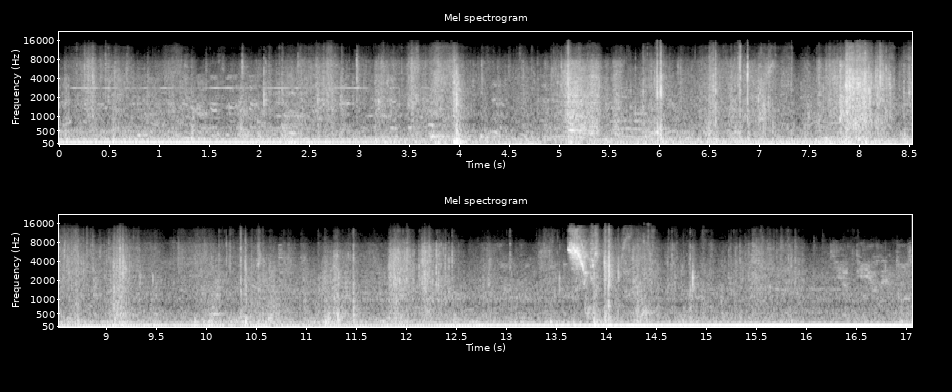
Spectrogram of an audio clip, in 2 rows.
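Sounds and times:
low market hum: 0:00.0 - 0:17.0
short falling squeal: 0:13.6 - 0:14.3.

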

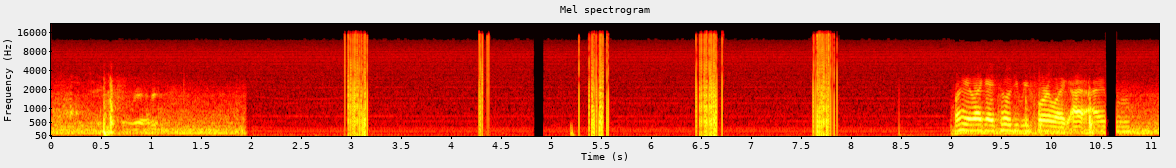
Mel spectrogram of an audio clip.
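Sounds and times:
faint electrical hum: 0:00.0 - 0:11.0
harsh static hiss bursts: 0:02.0 - 0:09.0.

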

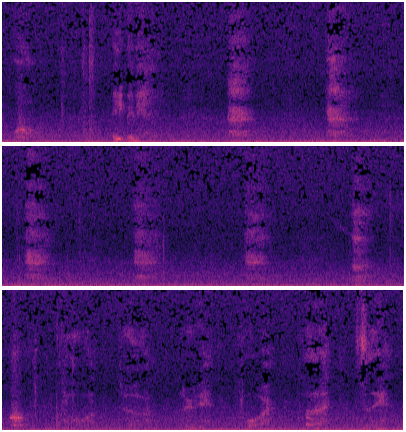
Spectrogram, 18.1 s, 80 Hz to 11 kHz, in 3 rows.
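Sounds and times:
man breathing hard: 0:00.0 - 0:00.9, 0:02.6 - 0:14.7
steady low rumble: 0:00.0 - 0:18.0.

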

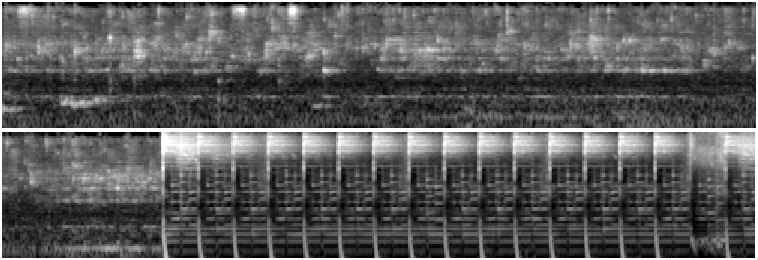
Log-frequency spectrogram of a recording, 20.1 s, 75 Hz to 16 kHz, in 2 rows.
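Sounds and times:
water running from a tap: 0:00.0 - 0:20.0
electronic music with a beat: 0:12.2 - 0:20.0.

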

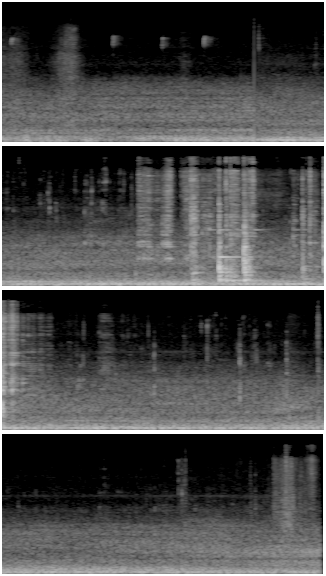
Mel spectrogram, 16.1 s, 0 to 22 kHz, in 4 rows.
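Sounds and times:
steady low rumble: 0:00.0 - 0:05.8, 0:07.4 - 0:16.0
metal bracket clinking and scraping: 0:05.8 - 0:08.7.

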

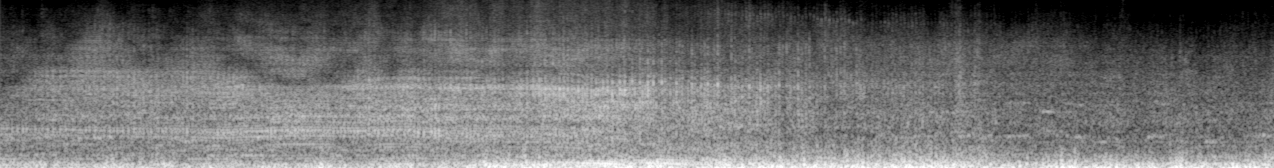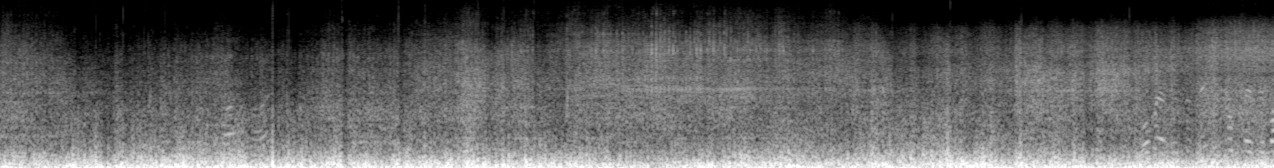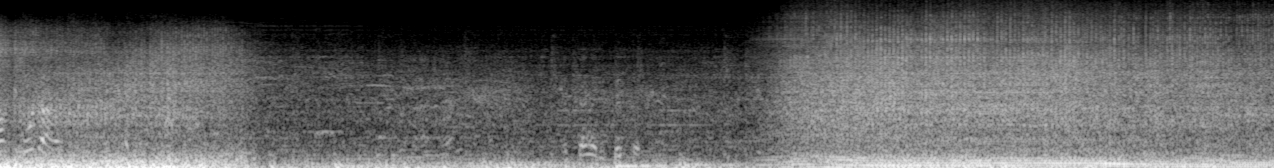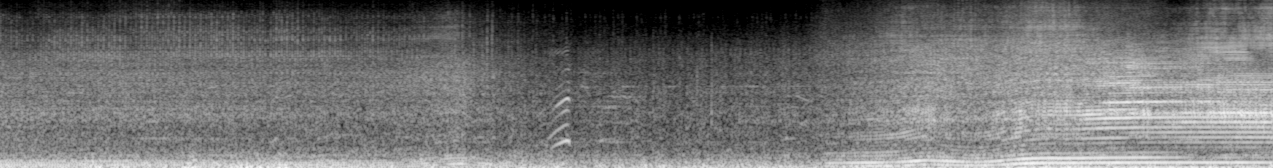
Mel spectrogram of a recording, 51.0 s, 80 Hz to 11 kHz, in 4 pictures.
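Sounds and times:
model plane engine running: 0:00.0 - 0:11.5, 0:33.1 - 0:50.9
low bumps: 0:00.0 - 0:50.9
wind buffeting microphone: 0:00.0 - 0:50.9.

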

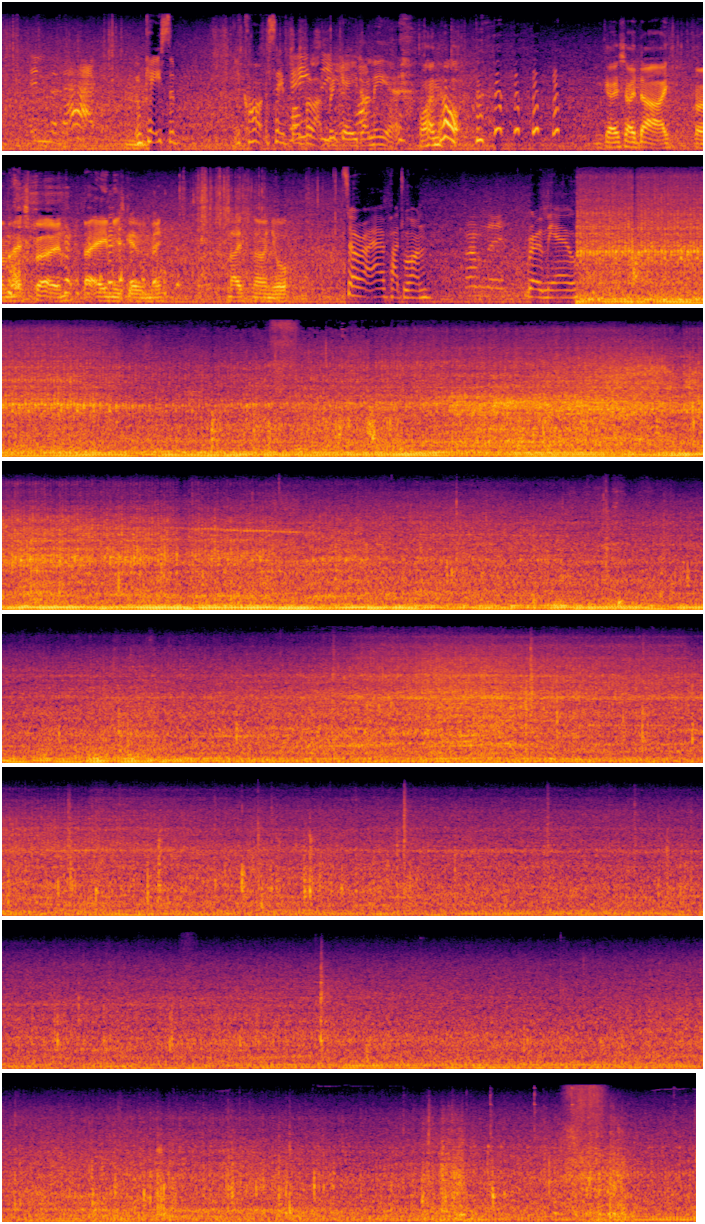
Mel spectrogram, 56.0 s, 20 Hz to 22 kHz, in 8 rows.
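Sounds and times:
diesel engine rumbling: 0:00.0 - 0:56.0
tyres on rocky gravel: 0:06.2 - 0:10.8, 0:14.7 - 0:44.5, 0:48.6 - 0:56.0.

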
